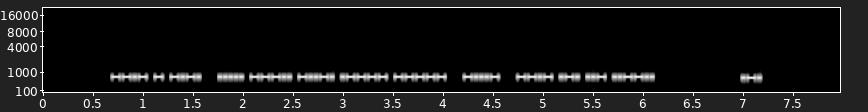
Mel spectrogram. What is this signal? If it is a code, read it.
Morse code, heard as a keyed tone, about 46 wpm, 700 Hz. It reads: QTC 58/10 <BT> QRU? R
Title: Worked All Europe DX Contest - QTC Exchange - 45wpm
